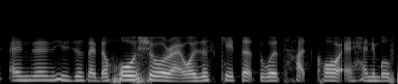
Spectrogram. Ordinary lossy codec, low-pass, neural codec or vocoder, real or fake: none; 3.6 kHz; none; real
